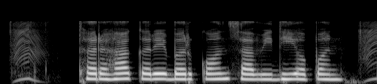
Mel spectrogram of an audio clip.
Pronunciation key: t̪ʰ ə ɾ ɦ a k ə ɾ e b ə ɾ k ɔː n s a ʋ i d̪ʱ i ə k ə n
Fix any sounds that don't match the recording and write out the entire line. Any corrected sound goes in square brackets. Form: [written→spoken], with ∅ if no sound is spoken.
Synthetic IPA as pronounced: t̪ʰ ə ɾ ɦ a k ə ɾ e b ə ɾ k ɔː n s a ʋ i d̪ʱ i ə [k→p] ə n

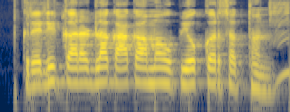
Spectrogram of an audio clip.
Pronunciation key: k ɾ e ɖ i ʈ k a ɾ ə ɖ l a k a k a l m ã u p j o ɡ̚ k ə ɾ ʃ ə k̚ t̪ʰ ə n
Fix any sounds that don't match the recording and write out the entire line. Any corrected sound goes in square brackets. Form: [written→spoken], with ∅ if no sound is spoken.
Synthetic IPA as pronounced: k ɾ e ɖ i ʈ k a ɾ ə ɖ l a k a k a [l→∅] m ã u p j o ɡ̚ k ə ɾ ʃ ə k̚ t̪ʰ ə n

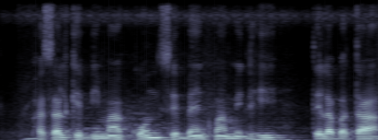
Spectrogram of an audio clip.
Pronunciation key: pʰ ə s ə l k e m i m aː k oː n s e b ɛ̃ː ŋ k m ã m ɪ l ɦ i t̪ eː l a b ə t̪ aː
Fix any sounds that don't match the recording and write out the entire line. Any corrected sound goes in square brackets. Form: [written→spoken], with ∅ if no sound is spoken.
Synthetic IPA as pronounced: pʰ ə s ə l k e [m→b] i m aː k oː n s e b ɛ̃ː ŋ k m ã m ɪ l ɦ i t̪ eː l a b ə t̪ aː

